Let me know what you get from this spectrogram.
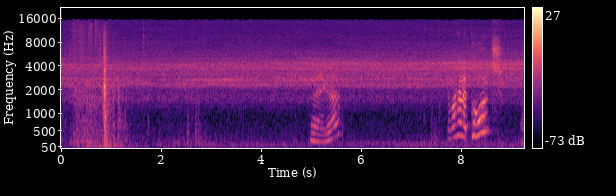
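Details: Cicadas buzz in a constant high drone throughout, with a few short spoken words from people close by and a sharp click near the start.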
